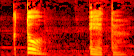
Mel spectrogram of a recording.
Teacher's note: the tone first rises on the question word and then falls on the last stressed syllable.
